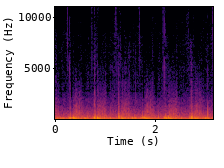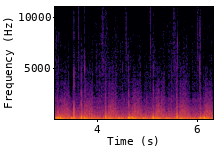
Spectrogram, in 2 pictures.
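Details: Womb sound for baby sleep: steady, muffled, low heartbeat thumps at about 125 a minute under a soft hum of white noise and monotonous flowing sounds. Heartbeat.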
